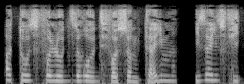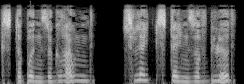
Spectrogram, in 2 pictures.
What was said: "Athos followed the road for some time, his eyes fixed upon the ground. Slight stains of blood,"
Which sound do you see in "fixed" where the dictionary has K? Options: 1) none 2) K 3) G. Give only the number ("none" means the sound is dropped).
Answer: 2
